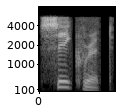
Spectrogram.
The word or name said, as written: secret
